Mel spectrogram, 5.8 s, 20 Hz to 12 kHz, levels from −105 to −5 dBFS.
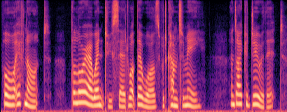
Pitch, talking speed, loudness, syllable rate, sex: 235 Hz, 220 wpm, -18 LUFS, 5.0 syllables/s, female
